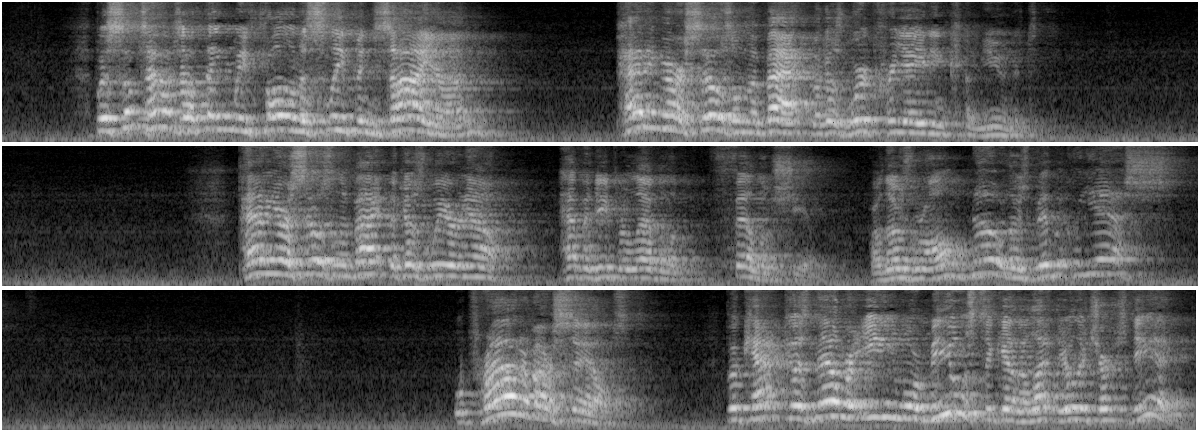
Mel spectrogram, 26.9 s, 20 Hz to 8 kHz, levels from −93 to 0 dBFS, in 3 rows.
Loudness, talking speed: -22 LUFS, 125 wpm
